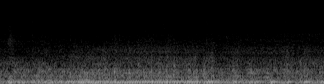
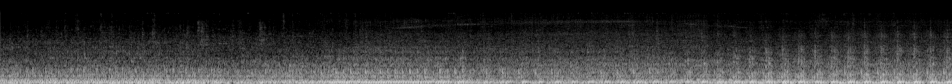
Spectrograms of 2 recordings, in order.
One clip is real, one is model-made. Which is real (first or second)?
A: second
